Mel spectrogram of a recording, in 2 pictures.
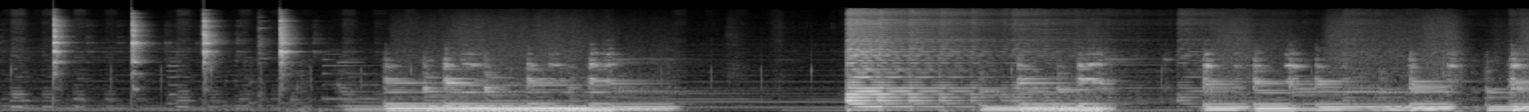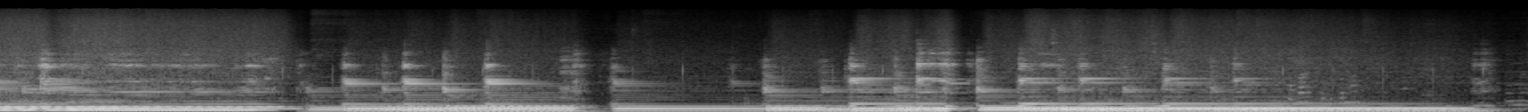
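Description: A rock band plays a song with distorted electric guitar and bass guitar. It opens with four sharp hits about three-quarters of a second apart, then the full band comes in and plays in stop-start sections, with a short break about seven seconds in before it crashes back in.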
